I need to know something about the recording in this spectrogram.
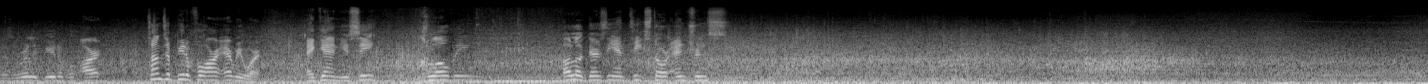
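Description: Wind rumbles steadily outdoors.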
